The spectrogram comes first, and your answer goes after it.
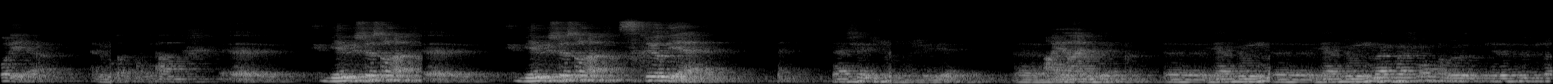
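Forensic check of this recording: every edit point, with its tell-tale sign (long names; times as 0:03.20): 0:01.11: cut off before it has died away
0:04.22: the same again, the last 1.94 s
0:07.79: the same again, the last 0.55 s
0:08.91: cut off before it has died away
0:12.70: the same again, the last 1.07 s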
